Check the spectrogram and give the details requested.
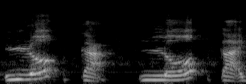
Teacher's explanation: la palabra loca lleva el acento porque no es loca, ¿verdad? Sino que es loca. Loca. Lleva el acento en la sílaba lo.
